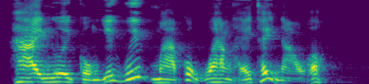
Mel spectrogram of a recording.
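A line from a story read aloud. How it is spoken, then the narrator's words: Fierce voice. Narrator (Vietnamese): Tan hồn thái tuế với giọng hung dữ nói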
